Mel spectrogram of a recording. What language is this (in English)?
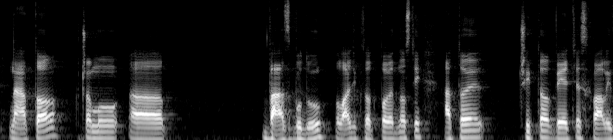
Slovak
